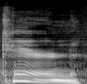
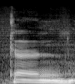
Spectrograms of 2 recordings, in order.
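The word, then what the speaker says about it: cairn: But yeah, there there are still it's called a Karen like like the woman's name Karen. Karen uh with emphasis on Kairen. Karen is how it's pronounced.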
